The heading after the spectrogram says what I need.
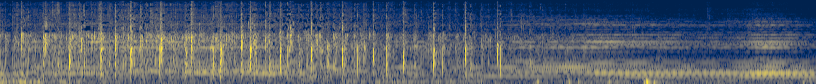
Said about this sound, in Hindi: दो तालियां खुदा के जलाल के लिए हम बजाएंगे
